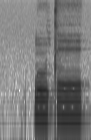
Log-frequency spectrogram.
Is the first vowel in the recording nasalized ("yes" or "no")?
yes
